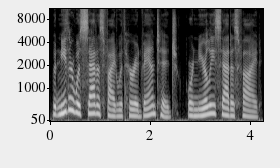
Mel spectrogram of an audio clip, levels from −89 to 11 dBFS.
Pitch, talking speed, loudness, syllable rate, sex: 210 Hz, 140 wpm, -16 LUFS, 4.7 syllables/s, female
